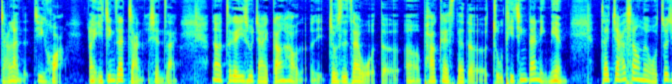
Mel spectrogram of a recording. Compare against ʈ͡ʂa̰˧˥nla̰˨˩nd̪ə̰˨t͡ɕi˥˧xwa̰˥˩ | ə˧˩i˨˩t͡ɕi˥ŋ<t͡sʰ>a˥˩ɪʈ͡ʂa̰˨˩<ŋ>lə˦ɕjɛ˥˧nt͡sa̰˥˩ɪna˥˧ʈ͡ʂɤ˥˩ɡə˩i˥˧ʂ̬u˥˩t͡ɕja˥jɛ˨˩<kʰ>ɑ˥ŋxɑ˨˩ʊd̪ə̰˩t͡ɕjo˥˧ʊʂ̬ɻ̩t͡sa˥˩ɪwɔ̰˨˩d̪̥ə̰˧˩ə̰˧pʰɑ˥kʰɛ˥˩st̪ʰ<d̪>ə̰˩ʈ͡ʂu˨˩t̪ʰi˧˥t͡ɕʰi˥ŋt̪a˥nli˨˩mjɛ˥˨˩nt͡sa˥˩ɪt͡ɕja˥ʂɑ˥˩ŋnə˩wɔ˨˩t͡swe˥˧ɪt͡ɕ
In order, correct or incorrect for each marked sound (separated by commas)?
incorrect, incorrect, incorrect, correct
